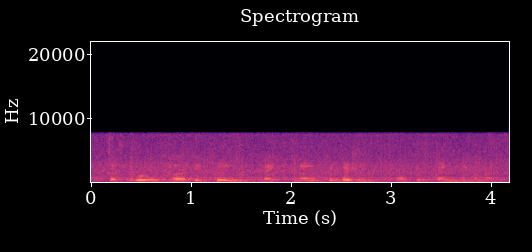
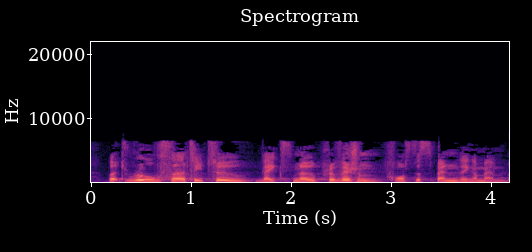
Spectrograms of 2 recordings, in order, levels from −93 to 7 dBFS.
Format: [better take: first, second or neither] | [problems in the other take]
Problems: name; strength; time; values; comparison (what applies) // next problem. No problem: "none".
second | background sound (Rain); 5 dB below the speech // room echo; dies away in 0.5 s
